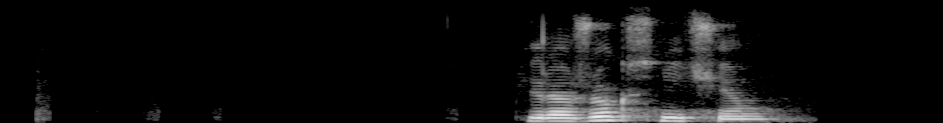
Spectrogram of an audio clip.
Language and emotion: Russian, neutral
